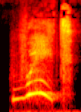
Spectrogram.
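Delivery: high-pitched mock frantic call; frantic yell. A narrator's reading. You call after Asha as she floats away, frantically. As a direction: plead in a high, urgent cry. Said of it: "you yell frantically".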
